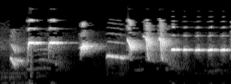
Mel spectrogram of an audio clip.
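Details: Continuous Chopi blackbird song: varied whistled notes sliding up and down, some low and mellow, others bright, mixed with quick chirps and a held steady tone near the end.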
